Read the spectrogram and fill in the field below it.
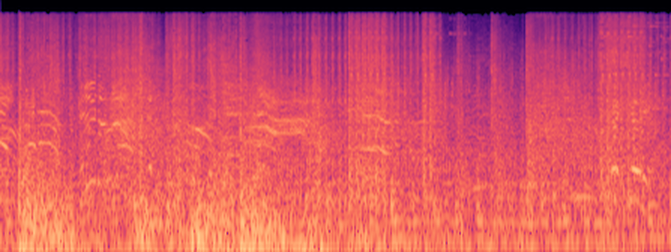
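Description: A dense, continuous battlefield fusillade in Call of Duty: World at War, with overlapping rifle and machine-gun fire at steady volume and voices shouting among the shots.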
